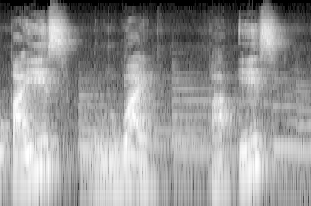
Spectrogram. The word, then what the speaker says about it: país: Quando eu insiro o acento agudo, ficaria país, que é o meu país. Eu vivo no país brasileiro. Eu vou para o país da Venezuela. Eu vou para o país do Uruguai.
